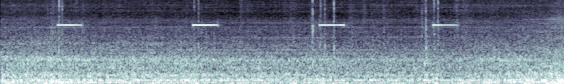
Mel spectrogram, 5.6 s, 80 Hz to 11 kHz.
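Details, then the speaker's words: Kenmore 5600 BTU window air conditioner made by WCI in February 2000, LG compressor, GE fan motor: even fan rush and low hum with faint occasional ticking, loudest part the slinger; running normally. "I'm honestly the loudest part of this air conditioner is the Slinger and even that's not very loud"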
